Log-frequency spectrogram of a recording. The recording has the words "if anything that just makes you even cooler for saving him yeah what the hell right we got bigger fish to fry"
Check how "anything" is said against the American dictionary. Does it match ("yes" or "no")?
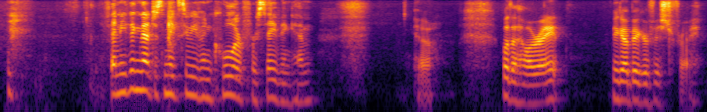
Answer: yes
